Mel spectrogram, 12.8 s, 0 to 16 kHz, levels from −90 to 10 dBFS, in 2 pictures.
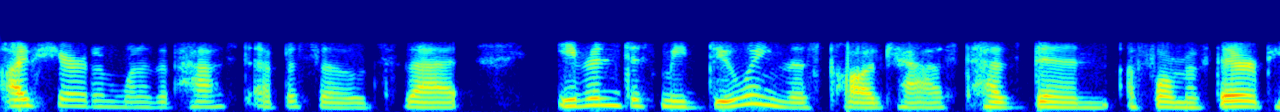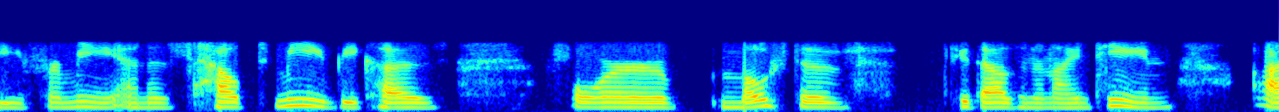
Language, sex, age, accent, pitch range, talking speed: English, female, 30-49, American, 160-185 Hz, 150 wpm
